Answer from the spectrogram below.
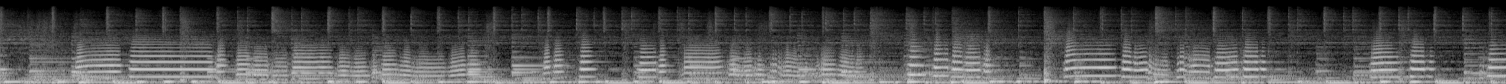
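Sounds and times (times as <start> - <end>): bass: 0.0 - 15.0
drums with cymbal strokes: 0.0 - 15.0
jazz trombone melody: 0.0 - 15.0.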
